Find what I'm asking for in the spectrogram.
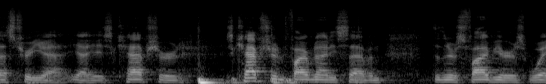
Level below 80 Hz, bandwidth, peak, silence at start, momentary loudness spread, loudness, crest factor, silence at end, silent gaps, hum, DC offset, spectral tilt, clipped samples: -34 dBFS; 14 kHz; -6 dBFS; 0 s; 16 LU; -30 LUFS; 24 dB; 0 s; none; none; under 0.1%; -6.5 dB/octave; under 0.1%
